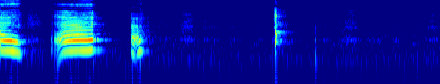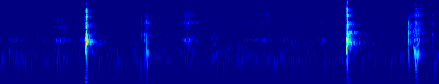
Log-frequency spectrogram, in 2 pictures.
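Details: Infant who always starts hiccuping after laughing: brief laughing and babbling give way to sharp, sudden hiccups about every three seconds that won't stop.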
